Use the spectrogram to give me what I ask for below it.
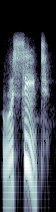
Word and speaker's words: receipt: word re re no it's like receip R I re seat s e e t seat receipt that is how we have to pronounce this word receipt reconciliation reconciliation no reconciliation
